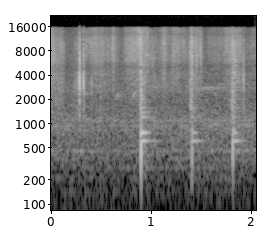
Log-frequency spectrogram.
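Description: Steel armour plates inside a plate carrier knocking against each other three times as the carrier is shaken, each a short clack with a brief metallic ring. The carrier has no padding between the plates, so they clang together whenever it is jostled.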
